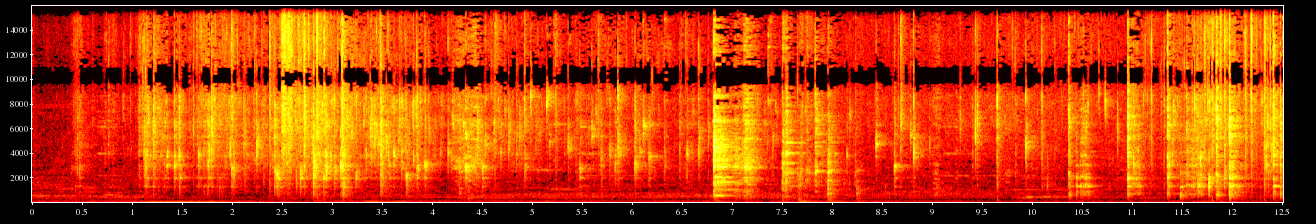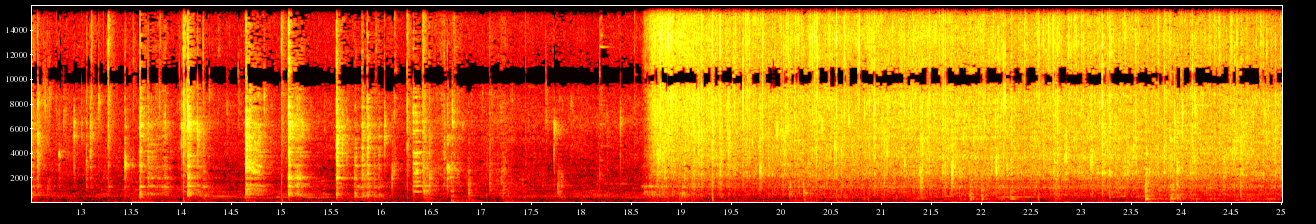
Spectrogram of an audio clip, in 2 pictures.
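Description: Whole spices and dried red chillies crackling lightly in hot oil in a non-stick kadai, with scattered scrapes and clicks of a metal spatula stirring them. About 18 seconds in, chopped onions go into the oil and a loud, steady sizzle takes over.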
